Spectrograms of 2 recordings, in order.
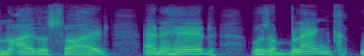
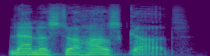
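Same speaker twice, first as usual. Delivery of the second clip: ordinary delivery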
